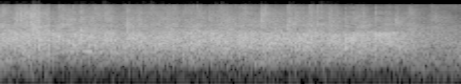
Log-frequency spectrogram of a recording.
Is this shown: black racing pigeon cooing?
no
